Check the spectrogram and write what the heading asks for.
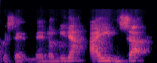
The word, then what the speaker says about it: ahimsa: o que se denomina ahimsa, o En el sánscrito antiguo se debe pronunciar ahimsa, que significa no dañar,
